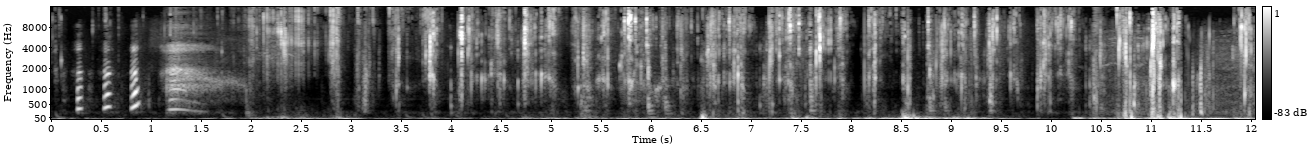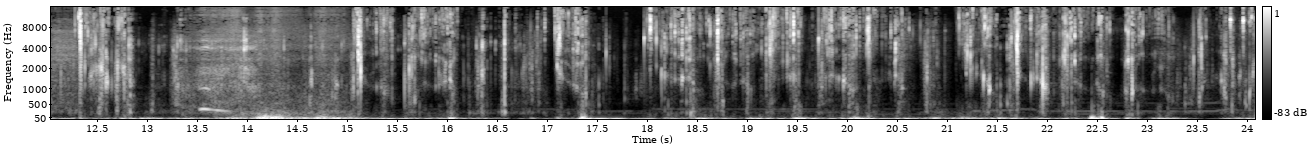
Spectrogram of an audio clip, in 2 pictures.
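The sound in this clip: Close chewing of a starch meat sausage, with many crisp, crunchy bites and wet mastication sounds in an uneven rhythm, loud and alone.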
